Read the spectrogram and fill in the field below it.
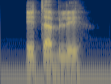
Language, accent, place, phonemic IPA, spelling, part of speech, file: French, France, Lyon, /e.ta.ble/, établer, verb, LL-Q150 (fra)-établer.wav
- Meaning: to stable (put in a stable)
